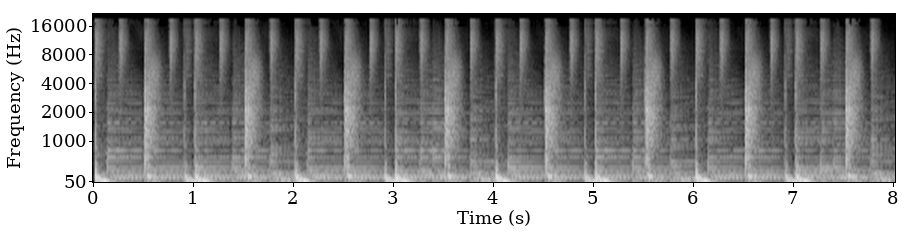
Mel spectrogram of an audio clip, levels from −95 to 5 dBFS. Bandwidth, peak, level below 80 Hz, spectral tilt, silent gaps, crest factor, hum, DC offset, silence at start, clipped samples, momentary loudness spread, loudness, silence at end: 19.5 kHz; -2 dBFS; -22 dBFS; -4.5 dB/octave; none; 16 dB; none; 0.1%; 0 s; under 0.1%; 5 LU; -18 LUFS; 0 s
